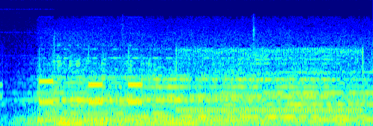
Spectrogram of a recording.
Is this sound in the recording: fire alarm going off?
no

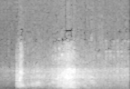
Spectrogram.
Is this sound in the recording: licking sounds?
no

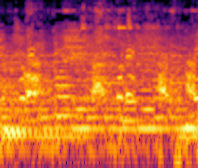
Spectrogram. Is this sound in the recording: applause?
no

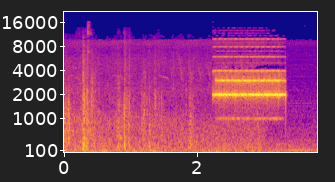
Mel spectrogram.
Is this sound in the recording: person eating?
no

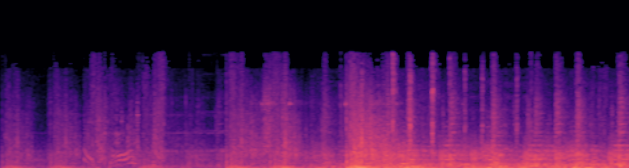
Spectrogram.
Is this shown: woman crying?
no

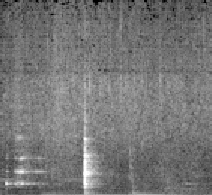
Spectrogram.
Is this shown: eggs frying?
yes

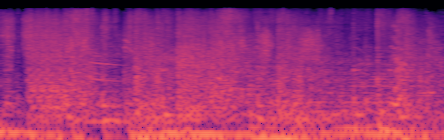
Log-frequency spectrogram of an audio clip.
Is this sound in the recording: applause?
no

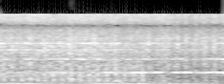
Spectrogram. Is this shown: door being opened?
no

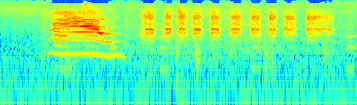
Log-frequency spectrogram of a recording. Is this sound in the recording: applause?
no

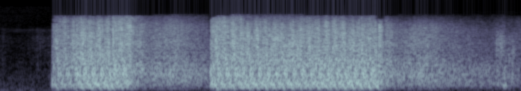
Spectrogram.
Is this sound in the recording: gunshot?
yes

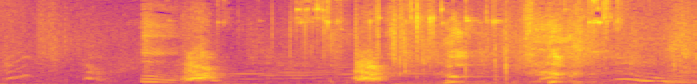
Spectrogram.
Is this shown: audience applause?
no

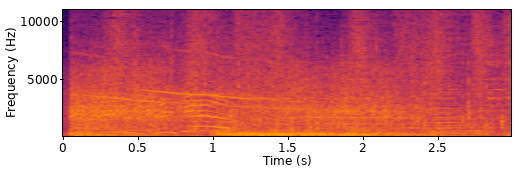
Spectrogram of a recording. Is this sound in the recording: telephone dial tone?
no

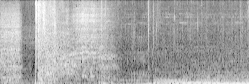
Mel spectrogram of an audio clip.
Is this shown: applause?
no

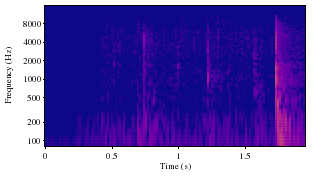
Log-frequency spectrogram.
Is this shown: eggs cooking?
yes

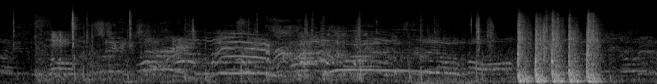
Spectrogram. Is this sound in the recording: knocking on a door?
yes

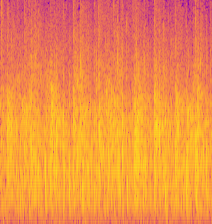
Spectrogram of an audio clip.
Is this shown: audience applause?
yes

